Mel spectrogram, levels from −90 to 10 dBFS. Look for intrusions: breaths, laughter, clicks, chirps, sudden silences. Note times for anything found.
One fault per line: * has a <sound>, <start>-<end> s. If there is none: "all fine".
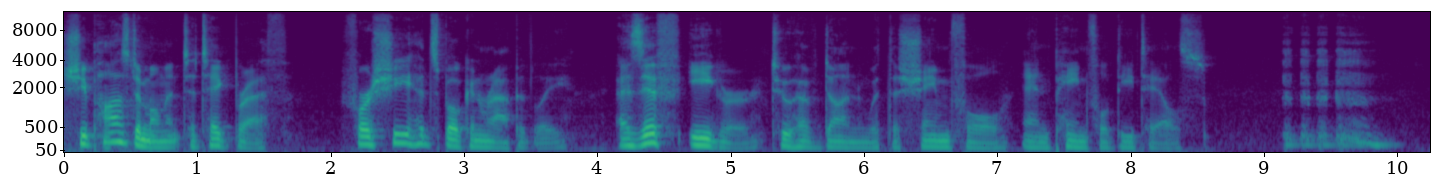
* has a throat clearing, 9.1-10.1 s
